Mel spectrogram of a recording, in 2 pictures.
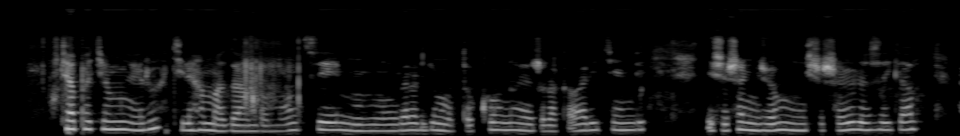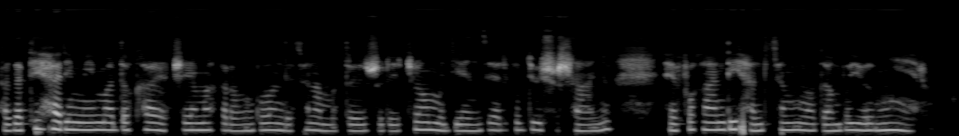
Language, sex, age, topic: Kinyarwanda, female, 25-35, government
